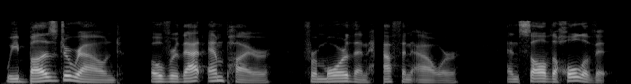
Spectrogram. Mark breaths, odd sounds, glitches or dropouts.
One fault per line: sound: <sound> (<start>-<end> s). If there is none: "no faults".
sound: dropout (3.7-3.8 s)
